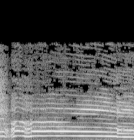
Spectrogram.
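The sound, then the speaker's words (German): A rooster on a farm crows once, loud, its call rising sharply then holding a long, strained, sustained note before breaking off at the end. No voices are heard. “das ist einerseits natürlich auch mal sehr idyllisch, wenn hier morgens dann der Hahn kräht, aber andererseits muss man auch bedenken, dass wir hier Gäste haben, die Urlaub mhm.”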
